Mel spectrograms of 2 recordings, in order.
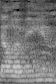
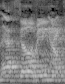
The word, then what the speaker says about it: Delevingne: I can't pronounce it. What was it? – Delavine. – Delavine, okay. The premise of the show, here it is.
